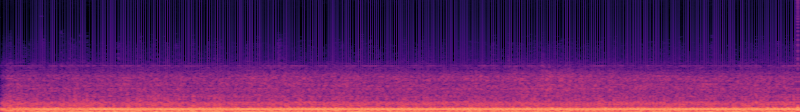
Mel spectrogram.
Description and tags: Interior Spaceship Ambience
This was originally a recording of my tumble dryer. Mixed in Pro Tools, I cut out a lot of the high frequencies and used reverb to blend the recording. The end result gave me an ambient track that could be used in a Sci-Fi video game or an interior spaceship scene. Enjoy!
